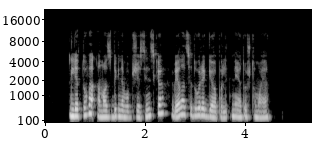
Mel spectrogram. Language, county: Lithuanian, Kaunas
